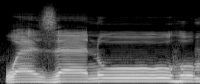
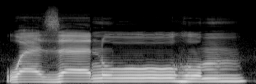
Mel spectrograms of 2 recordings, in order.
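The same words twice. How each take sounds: First: The second consonant is a hissing 'z' sound. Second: The same.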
